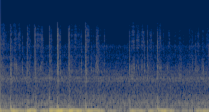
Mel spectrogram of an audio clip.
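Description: Stylus scratching and tapping on a tablet while handwriting a word, in many short, irregular strokes.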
